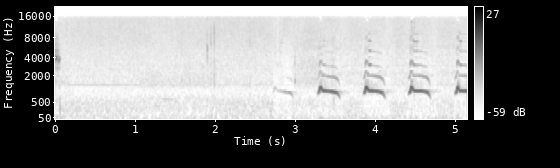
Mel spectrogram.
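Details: African barred owlet call played on a winter late-afternoon safari drive on a cold, overcast 25 July 2023: a steady, repetitive series of clear, mid-pitched notes, each dropping slightly, about two per second, over quiet hiss.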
